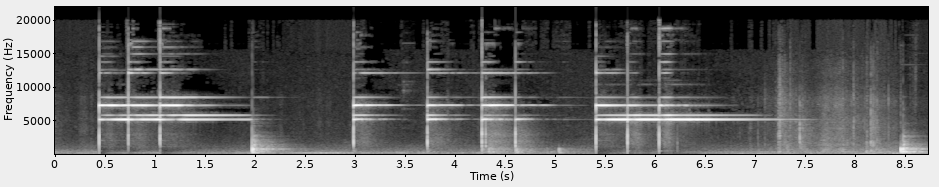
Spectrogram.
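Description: A skinny London pattern forged steel anvil, made in 2019, is struck several times for comparison. Each blow gives a strong, high-pitched bell-like ring that lingers between hits.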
